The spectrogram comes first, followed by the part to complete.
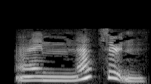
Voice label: not certain, female sci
